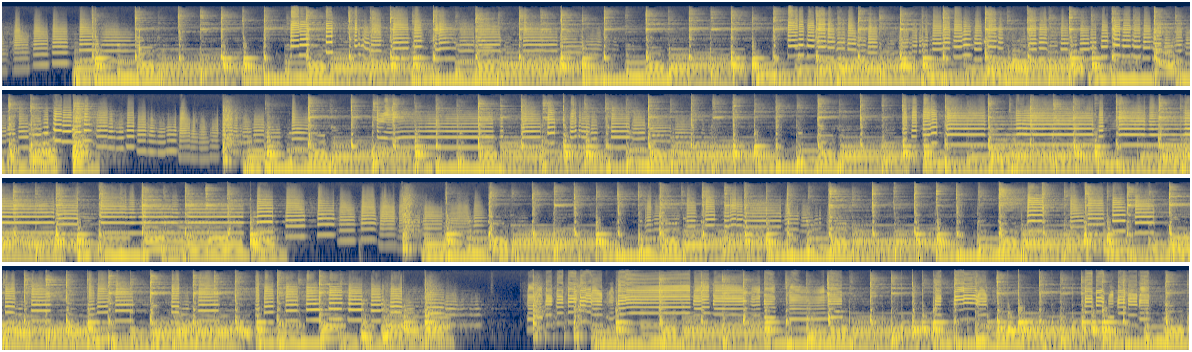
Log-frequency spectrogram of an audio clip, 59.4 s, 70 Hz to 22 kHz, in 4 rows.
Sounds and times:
Trombone: 0.0s - 59.3s.

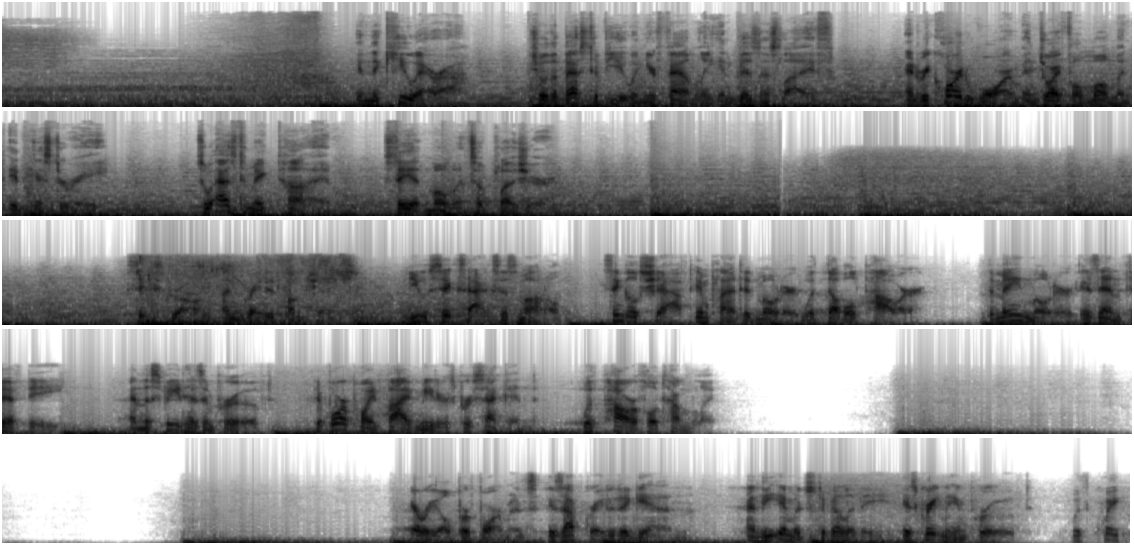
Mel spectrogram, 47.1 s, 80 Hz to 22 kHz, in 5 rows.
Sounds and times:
Music: 0.0s - 34.0s, 35.5s - 38.0s, 38.9s - 47.0s
Speech: 3.0s - 10.4s, 11.0s - 14.1s, 19.9s - 34.2s, 41.0s - 47.0s.

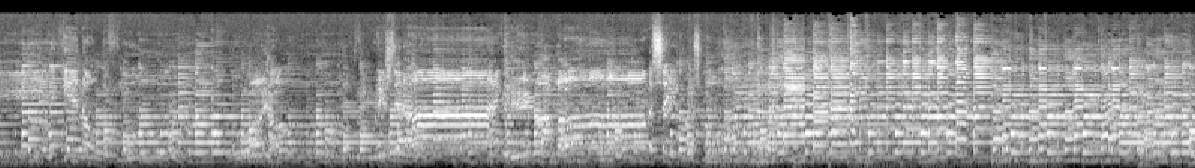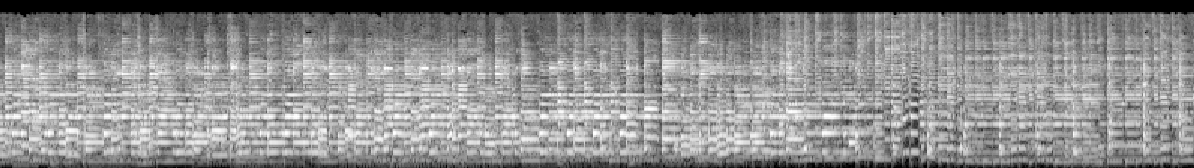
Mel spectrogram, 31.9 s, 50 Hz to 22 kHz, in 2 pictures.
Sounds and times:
Banjo: 0.0s - 31.8s
Country: 0.0s - 31.8s
Guitar: 0.0s - 31.8s.

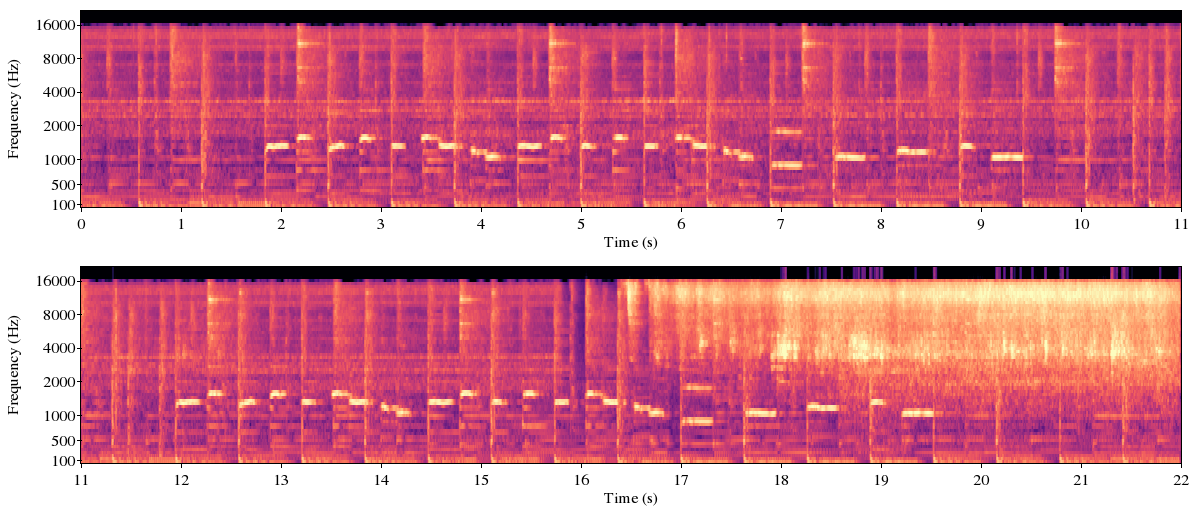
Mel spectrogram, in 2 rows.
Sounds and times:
Music: 0.0s - 22.0s.

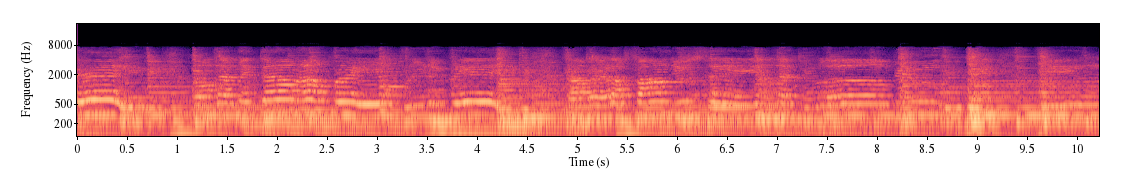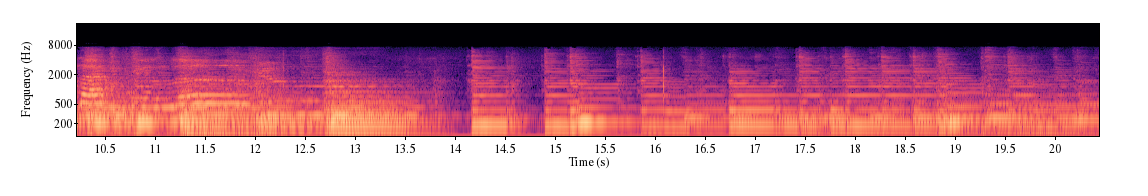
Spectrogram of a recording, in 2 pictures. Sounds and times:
Singing: 0.0s - 13.2s
Guitar: 0.0s - 20.4s.

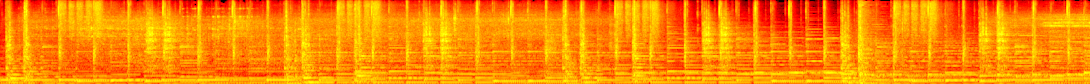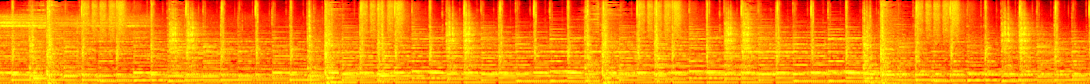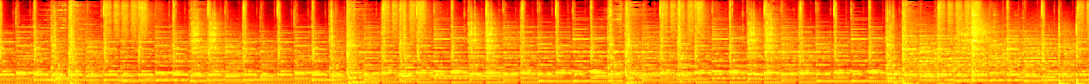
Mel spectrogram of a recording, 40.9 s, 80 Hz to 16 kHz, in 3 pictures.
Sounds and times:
Music: 0.0s - 40.8s.

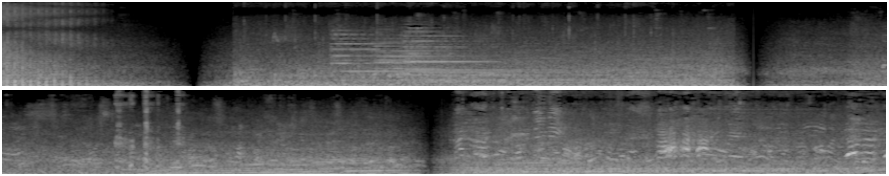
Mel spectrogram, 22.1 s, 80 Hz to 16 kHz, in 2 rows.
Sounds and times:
Speech: 10.8s - 22.1s.

